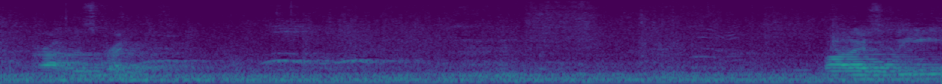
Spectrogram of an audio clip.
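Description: A man speaks through a microphone in a large echoing room.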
